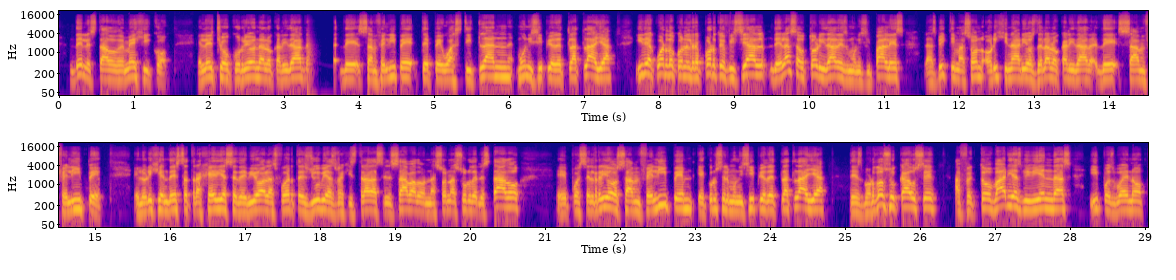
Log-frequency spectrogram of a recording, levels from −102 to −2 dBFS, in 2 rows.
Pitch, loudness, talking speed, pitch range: 150 Hz, -18 LUFS, 165 wpm, 140-165 Hz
